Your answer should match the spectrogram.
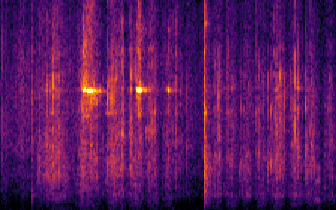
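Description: Ribbed metal pencil roller turning on its spindle and rolling over resin-wet fibreglass mat to consolidate it, a fast ticking rattle with a few sharper clicks and a couple of short high squeaks.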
